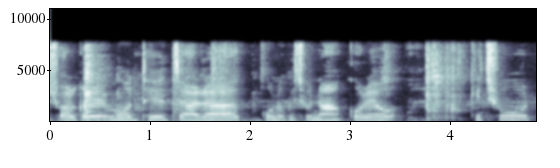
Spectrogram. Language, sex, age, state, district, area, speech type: Bengali, female, 18-30, West Bengal, Dakshin Dinajpur, urban, spontaneous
